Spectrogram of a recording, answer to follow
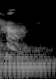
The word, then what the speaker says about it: home: let's check home and we have been silent E again at the end of silently tells that oh not to say ah to say its name Oh home excellent job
